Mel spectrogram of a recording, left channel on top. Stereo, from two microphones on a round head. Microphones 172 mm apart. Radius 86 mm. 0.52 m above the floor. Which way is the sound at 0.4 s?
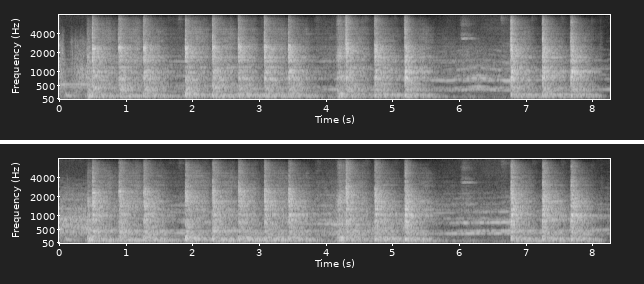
70° left (ahead or behind).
